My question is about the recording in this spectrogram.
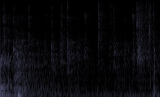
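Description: Faint typing on a computer keyboard: a quick run of keystrokes.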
